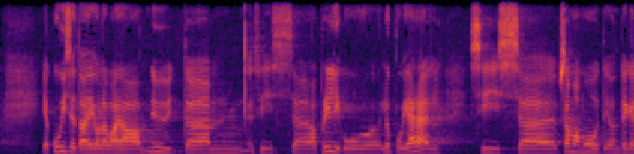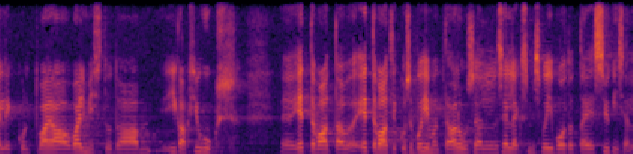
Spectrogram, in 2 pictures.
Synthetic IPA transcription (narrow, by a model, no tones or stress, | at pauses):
jɑkujse̞d̪̥ɑe̞jo̞le̞vɑjɑnyːd̪̥ | sis | ɑprilʲːikuːlɤpːujæɾe̞l | siːs | sɑmɑmo̞ːd̪̥io̞nt̪e̞ɡ̥e̞likult̪ˑvɑjɑvɑlʲmist̪ud̪̥ɑiɡ̥ɑksjuɦuks | e̞t̪ːe̞vɑːt̪ːˑɑe̞t̪ːe̞vɑːt̪ˑlikːˑuse̞pɤɦimɤt̪ːˑe̞ɑluse̞lse̞lːe̞ksmisvɤ̞jbo̞ːd̪̥ɑt̪ːˑɑe̞ːssyɡ̥ise̞̰l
